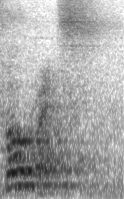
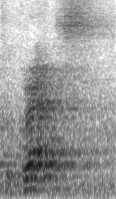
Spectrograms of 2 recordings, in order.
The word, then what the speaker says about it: progress: Take progress as an example. If it is a noun, it's progress. If it's a verb, we put the stress on the second syllable. So it's become progress.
